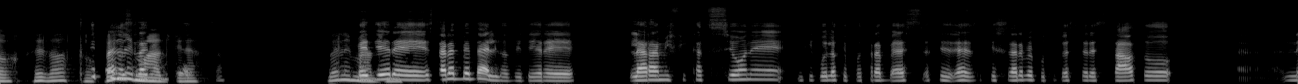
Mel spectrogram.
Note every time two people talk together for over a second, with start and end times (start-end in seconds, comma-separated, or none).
0.9-2.1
